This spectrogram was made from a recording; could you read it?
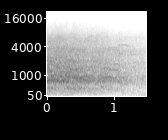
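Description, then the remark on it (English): A dense, roaring stadium crowd rushes the field between games of a doubleheader after a disc jockey blew up disco records in center field, loud and steady at first, then easing off slightly as the wash of many voices continues. “Between games at tonight's doubleheader, A local disc jockey blew up disco records in center field, and a crowd responded by rushing the field.”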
